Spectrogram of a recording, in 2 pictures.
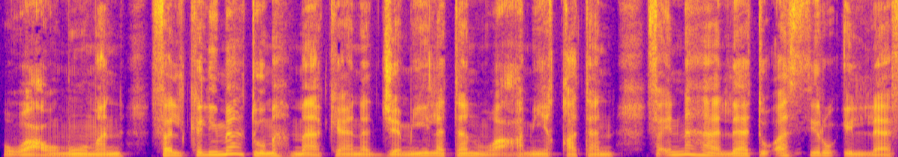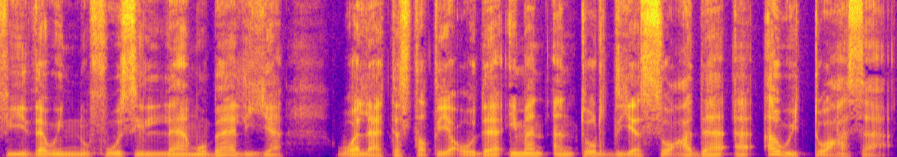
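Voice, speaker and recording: A man reading a literary story aloud in a measured, formal narrating voice. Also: on the low side, lively intonation, mellow, dry recording, clean studio sound.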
